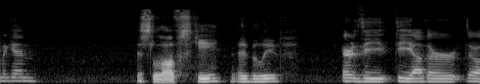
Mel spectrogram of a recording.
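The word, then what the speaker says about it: Kieślowski: one, Oh yeah, Kieslowski and how do you pronounce his name again? Kieslowski, I believe.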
